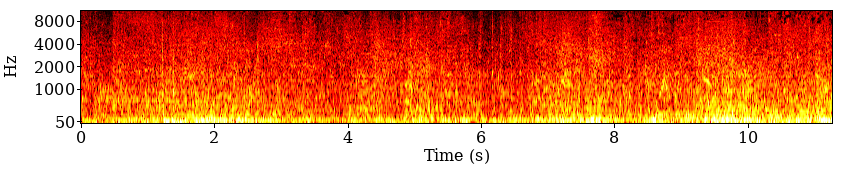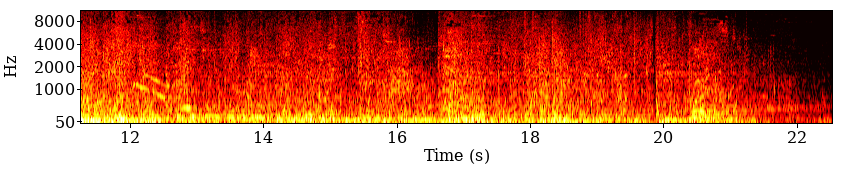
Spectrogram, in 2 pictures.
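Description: Game spell effects crash, zap and whoosh in a busy fight.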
